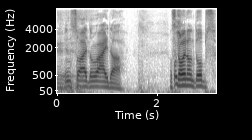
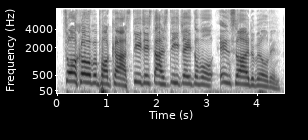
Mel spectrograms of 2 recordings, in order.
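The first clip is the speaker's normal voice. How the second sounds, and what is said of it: Impression of co-host's voice. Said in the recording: “I'll do a DJ Double impression.”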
